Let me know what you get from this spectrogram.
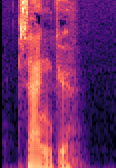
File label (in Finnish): "Sänky", Ääntämisohjeet suomeksi; OTAVA KONSERNI; tuhatsanaa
